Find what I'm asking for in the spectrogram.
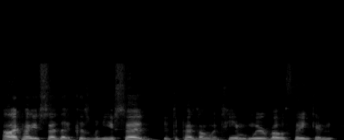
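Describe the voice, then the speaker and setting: A man's voice: on the high side, level tone, quick pace, fairly bright tone. A man in his twenties hosting a podcast, asking curious questions that stop and restart as he works them out. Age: 20s. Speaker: podcast host. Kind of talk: casual interview chat.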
